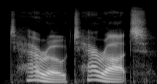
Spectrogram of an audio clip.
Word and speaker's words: tarot: One method of divination he promotes involves the tarot deck. Tarot.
